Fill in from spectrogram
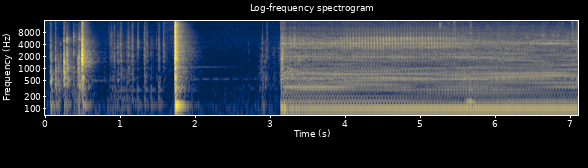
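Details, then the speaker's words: Dolce Gusto capsule coffee machine with refillable substitute capsule: handling clunks, then steady low pump hum as coffee flows through the capsule; a faint hum was noted as a possible pressure problem after hard needle insertion. "od razu lepiej słychać jak kawa przelewa się przez nasze naszą kapsułkę"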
